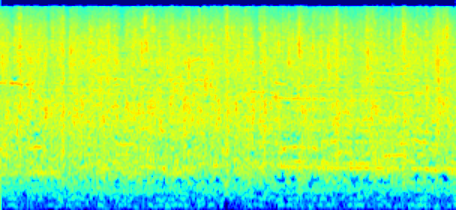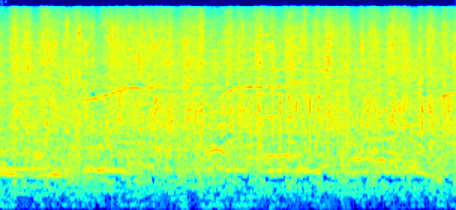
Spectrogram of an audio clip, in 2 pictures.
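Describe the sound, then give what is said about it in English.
A baseball stadium crowd on its feet cheering and clapping as Florida is down to its final strike, a steady, dense roar that holds at a constant loud level for the whole stretch, with no pauses and no clear voices above it. “I would say crowd to their feet, but they've been there pretty much the entire inning.”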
